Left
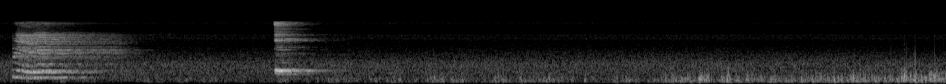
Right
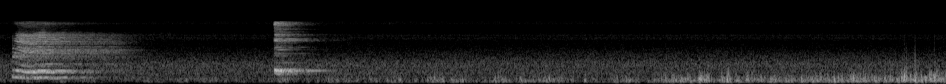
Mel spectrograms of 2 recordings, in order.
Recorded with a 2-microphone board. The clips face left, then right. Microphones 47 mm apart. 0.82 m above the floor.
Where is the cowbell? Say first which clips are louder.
Left 2 dB; 55° right (ahead or behind), 1.0 m.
